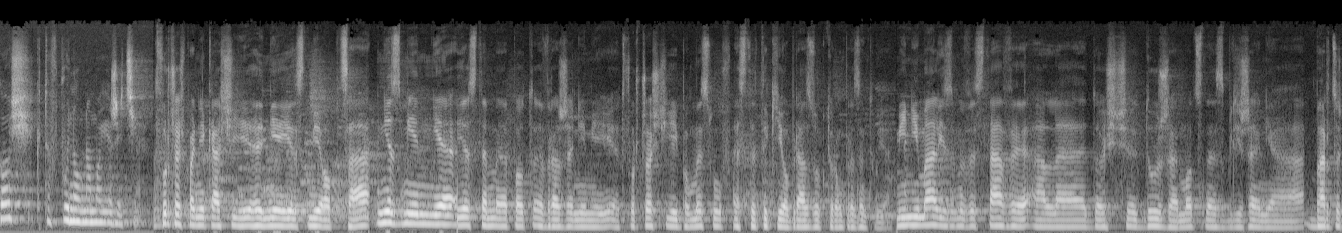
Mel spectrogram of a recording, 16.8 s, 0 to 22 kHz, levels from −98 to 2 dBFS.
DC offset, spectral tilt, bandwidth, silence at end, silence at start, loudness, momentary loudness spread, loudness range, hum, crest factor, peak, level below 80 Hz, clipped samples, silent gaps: 0.2%; -5.5 dB/octave; 14.5 kHz; 0 s; 0 s; -17 LUFS; 10 LU; 7 LU; none; 14 dB; -2 dBFS; -54 dBFS; under 0.1%; none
